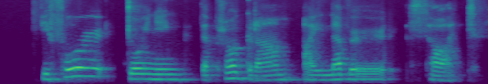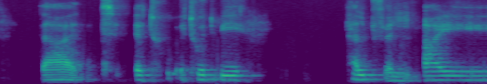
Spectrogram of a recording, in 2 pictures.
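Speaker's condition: Stuttering; onset in fourth grade, around age 9-10; after speech program combining therapy and group support; gets stuck, blocks, speaks much better now, confident, moves on after getting stuck; repeated words, prolonged sounds

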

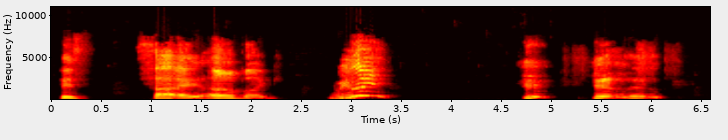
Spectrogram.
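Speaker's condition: Cerebral palsy; uses wheelchair, hearing intact

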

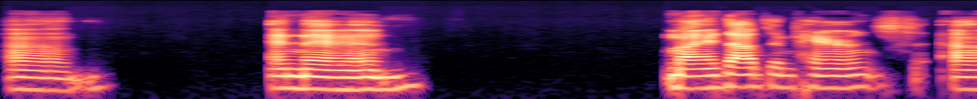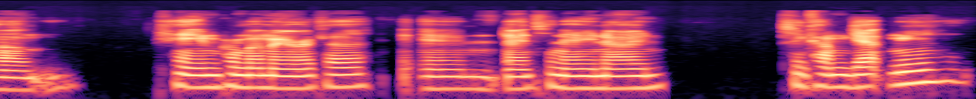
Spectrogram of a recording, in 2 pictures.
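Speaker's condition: Cleft lip and palate; congenital

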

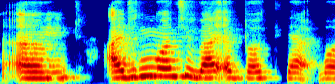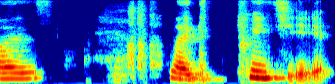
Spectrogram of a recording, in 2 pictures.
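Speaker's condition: Cerebral palsy; quadriplegic, wheelchair user

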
